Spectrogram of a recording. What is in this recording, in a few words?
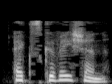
"Excavation", English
